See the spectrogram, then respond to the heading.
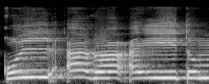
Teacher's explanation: again قوف موٹا ہو گیا، را پہ زبر ہے تو را کو بھی ہم موٹا ادا کریں گے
